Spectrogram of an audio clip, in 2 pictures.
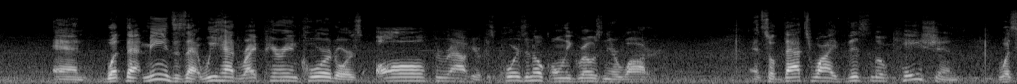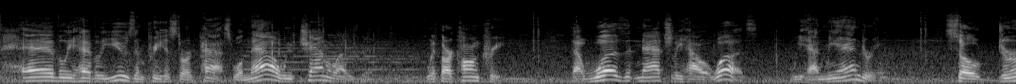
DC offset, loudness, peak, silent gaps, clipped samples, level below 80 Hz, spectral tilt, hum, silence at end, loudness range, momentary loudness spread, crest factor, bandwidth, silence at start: under 0.1%; -22 LUFS; -2 dBFS; none; under 0.1%; -50 dBFS; -6 dB/octave; none; 0 s; 3 LU; 20 LU; 20 dB; 13 kHz; 0 s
